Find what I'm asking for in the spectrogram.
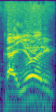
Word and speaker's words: Coyote: sí, porque el Mustang usa el motor Coyote o Cayori, como le dicen ellos por su pronunciación.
